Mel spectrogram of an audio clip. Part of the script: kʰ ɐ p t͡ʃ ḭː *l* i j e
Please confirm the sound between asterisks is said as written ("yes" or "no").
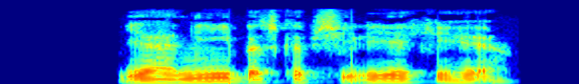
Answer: yes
